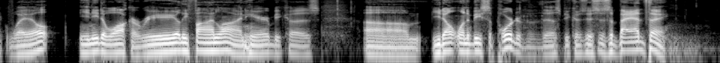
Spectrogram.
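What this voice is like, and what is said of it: Put-on country accent. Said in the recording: “Why'd you do the country accent?”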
